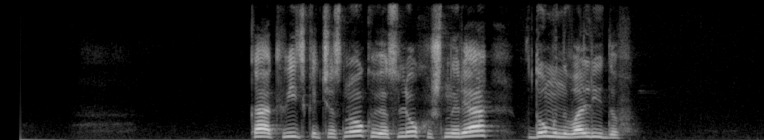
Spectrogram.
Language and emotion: Russian, neutral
